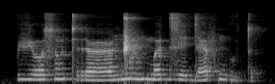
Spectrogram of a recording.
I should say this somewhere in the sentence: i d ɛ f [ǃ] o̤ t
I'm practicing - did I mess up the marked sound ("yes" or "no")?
yes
